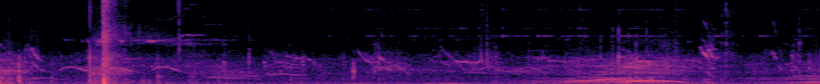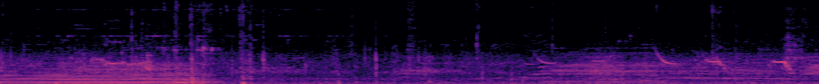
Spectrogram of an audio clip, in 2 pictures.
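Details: Baby goat enjoying life: a single wavering bleat with stacked harmonics swells around four seconds, preceded by a shorter cry near three seconds, with birds chirping and a sharp knock in the background.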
